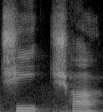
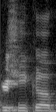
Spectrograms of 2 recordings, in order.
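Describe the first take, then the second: First: The middle consonant is a ch sound. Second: The middle consonant is a hard k sound. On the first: The speaker calls it right. "but chicha" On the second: The speaker calls it wrong. "thank you for correcting my pronunciation on uh, not chica"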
